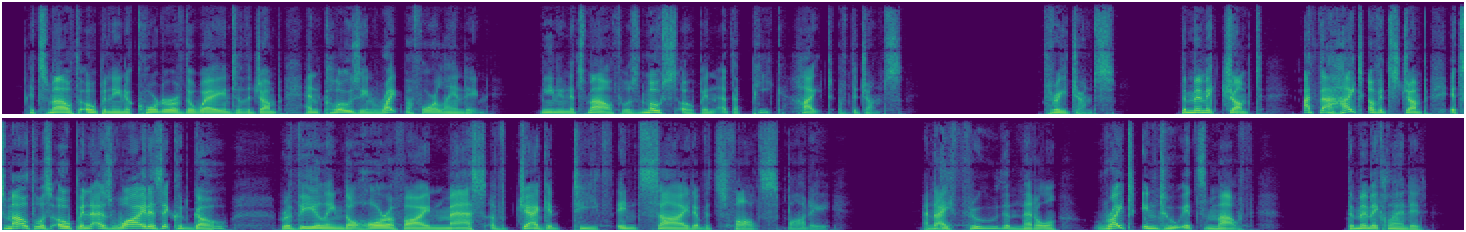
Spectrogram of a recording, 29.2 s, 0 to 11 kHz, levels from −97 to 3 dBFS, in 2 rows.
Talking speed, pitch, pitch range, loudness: 150 wpm, 135 Hz, 120-155 Hz, -19 LUFS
